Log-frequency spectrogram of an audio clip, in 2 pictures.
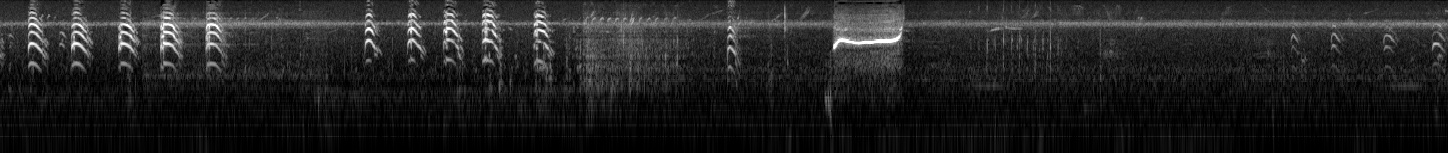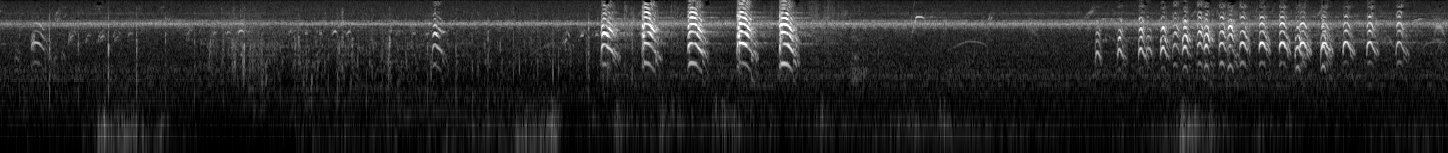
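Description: Birds calling in several runs of short, repeated honking notes, about four a second, with one louder, longer call rising in pitch about eight seconds in. A steady high-pitched hum runs underneath.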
